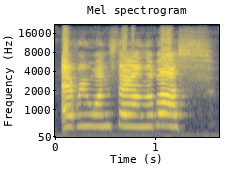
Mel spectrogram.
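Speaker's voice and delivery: high, loud teacher's shout to the class; a teacher shouting a firm order. Acted. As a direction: call it out loud over the noise. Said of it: "shouted the Frizz".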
